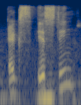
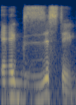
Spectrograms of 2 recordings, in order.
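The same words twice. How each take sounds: First: The middle consonants sound like 'ks'. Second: The middle consonants sound like 'gz'. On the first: The speaker calls it wrong. "instead of saying X" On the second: The speaker calls it right. "that X is going to sound more like a Z sound"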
